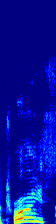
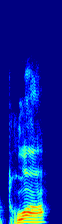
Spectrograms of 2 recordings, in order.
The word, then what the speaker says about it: Troyes: But, yay, EPB came out and played 90 for Troyes. – Oh, nice. – Yeah, or Troyes. As I'm told, it's properly pronounced.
